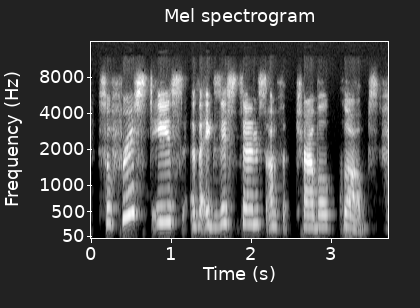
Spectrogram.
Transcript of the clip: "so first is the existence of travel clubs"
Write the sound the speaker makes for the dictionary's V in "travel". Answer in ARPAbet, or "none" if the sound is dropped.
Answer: V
